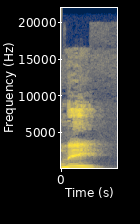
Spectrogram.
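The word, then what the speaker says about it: 酶: Y menos utilizado, porque ya es un término un poquitín técnico, pero conocido por todos los chinos, por supuesto, también pronunciado mei, es el carácter para enzima o para fermento o para fermentar.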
